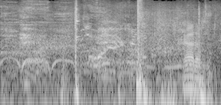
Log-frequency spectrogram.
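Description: A blunt weapon strikes a body with heavy, wet thuds.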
